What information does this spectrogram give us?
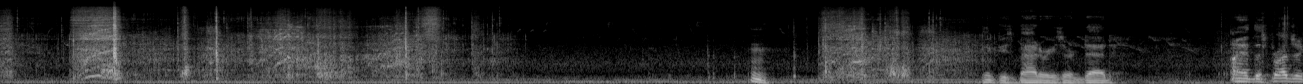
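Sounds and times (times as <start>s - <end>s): electric motor and gears whirring: 0.0s - 5.6s, 6.8s - 10.4s.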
